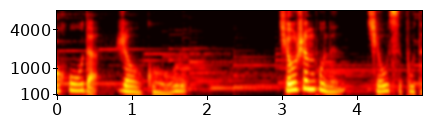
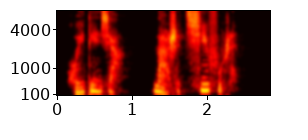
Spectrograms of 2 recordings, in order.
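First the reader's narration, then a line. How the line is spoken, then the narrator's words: Eunuch answering quietly. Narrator (Chinese): 宦官低头小声的回答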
